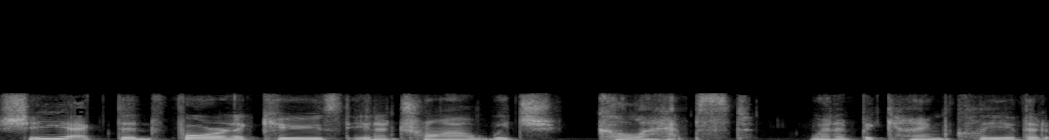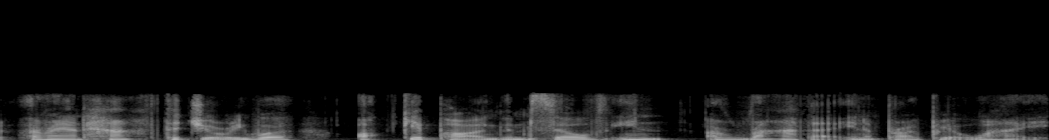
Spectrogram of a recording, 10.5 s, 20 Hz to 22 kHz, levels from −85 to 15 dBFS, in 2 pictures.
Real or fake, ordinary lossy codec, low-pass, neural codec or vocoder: real; AAC, 48 kbps; 7.2 kHz; none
